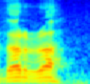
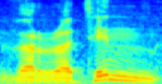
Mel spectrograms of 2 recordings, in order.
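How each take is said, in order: First: The word ends in a plain vowel, no -tin. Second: The word ends with an added -tin sound. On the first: The word is said on its own, at a stop. "if you pronounce this by itself, you would say" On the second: The word is joined to the words that follow. "when you continue, you say"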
